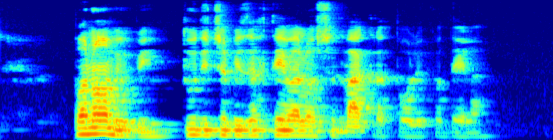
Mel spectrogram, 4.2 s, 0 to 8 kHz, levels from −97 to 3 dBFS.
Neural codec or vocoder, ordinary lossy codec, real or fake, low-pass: none; none; real; none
